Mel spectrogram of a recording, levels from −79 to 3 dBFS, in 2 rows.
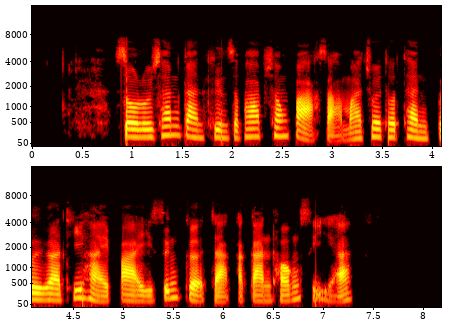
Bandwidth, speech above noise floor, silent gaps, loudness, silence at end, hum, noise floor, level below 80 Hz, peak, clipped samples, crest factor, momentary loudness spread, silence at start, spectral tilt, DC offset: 7.6 kHz; 28 dB; 3.98-4.06 s, 4.89-4.97 s, 6.08-6.12 s; -20 LUFS; 0.9 s; none; -47 dBFS; -58 dBFS; -2 dBFS; under 0.1%; 18 dB; 6 LU; 0.65 s; -6.5 dB/octave; under 0.1%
